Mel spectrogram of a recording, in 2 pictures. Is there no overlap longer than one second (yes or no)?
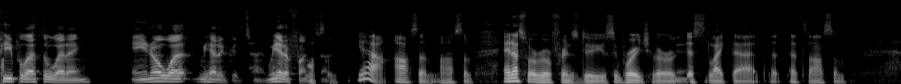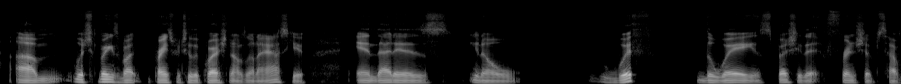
yes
